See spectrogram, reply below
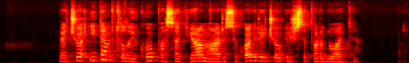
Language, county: Lithuanian, Vilnius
